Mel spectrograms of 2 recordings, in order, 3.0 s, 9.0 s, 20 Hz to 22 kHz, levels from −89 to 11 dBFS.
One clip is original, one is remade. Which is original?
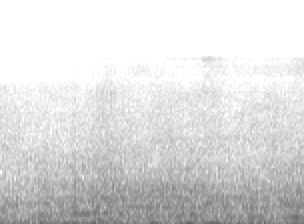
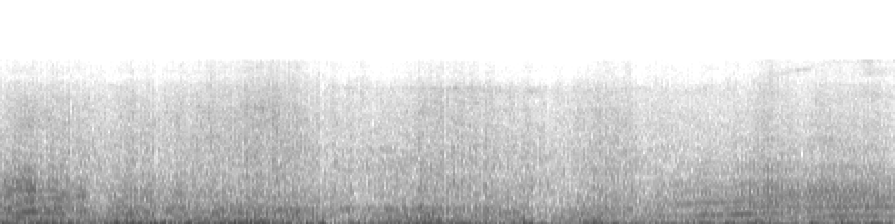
second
